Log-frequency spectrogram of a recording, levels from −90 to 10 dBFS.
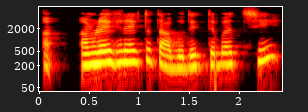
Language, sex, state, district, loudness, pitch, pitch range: Bengali, female, West Bengal, North 24 Parganas, -18 LUFS, 225 Hz, 210-255 Hz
